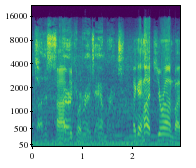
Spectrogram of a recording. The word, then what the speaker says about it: Ambridge: Yeah, I was mispronouncing it. Cambridge. This is American Bridge. Ambridge.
